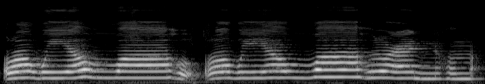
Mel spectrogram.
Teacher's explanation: വാദ് ഇസ്തിഅലാൻ്റെ ലെറ്ററാണ്, അപ്പോൾ തന്നെ നല്ലോണം ഉയർത്തിയിട്ട് ഉച്ചരിക്കുക.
